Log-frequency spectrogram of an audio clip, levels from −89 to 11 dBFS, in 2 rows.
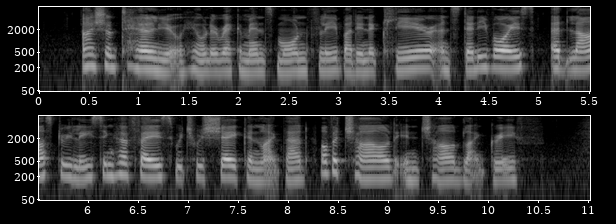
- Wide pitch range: No, average, 3.4 semitones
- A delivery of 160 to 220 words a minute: Yes, average, 165 wpm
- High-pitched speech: No, medium, 175 Hz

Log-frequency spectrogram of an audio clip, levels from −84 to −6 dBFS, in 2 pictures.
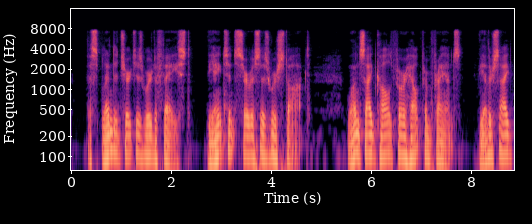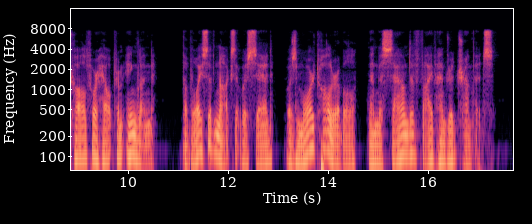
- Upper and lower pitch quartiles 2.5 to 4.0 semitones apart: No, average, 4.4 semitones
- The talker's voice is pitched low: Yes, very low, 95 Hz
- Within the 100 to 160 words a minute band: Yes, average, 150 wpm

